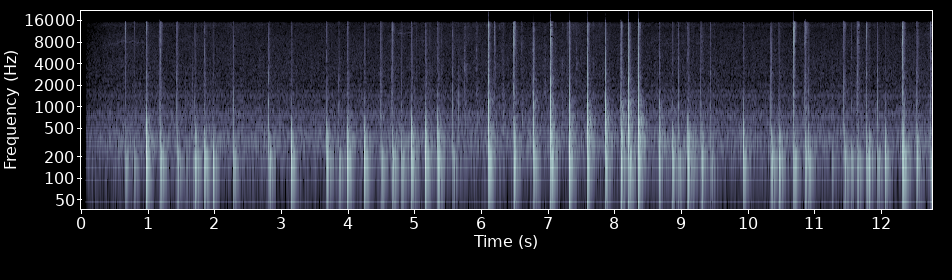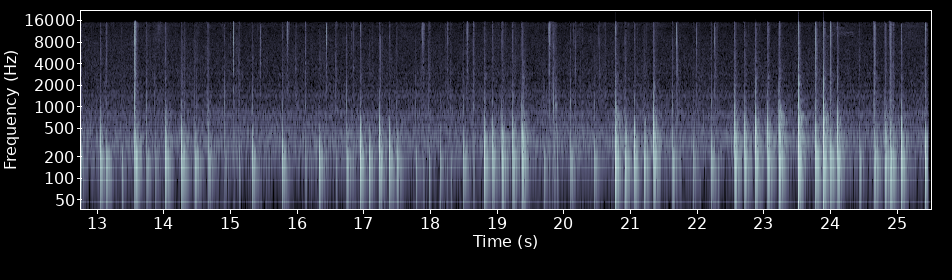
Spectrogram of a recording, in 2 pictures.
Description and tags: Tapping away on a smartphone
iPhone, text, mobile, typing, smartphone, cell, phone, message, cell-phone, tapping, tap, texting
